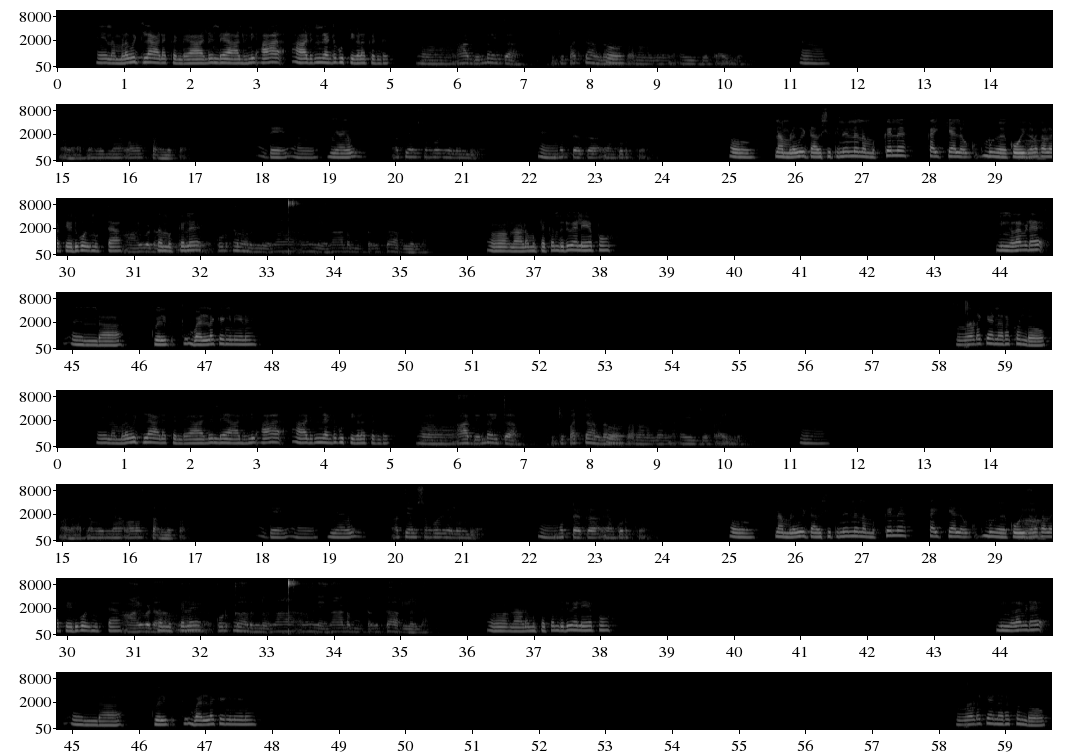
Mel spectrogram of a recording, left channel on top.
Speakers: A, on the left; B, on the right.
A: ഏ നമ്മളെ വീട്ടില് ആടൊക്കെ ഉണ്ട് ആടുണ്ട് ആടിന് ആ ആടി ന് രണ്ട് കുട്ടികളൊക്കെ ഉണ്ട്.
B: ആ ആദ്യം ഉണ്ടായിട്ടാ എനിക്കി പറ്റാണ്ടെണ്‌
A: ഓ
B: പറയണം തന്നെ എയ്ജൊ ക്കായില്ലെ.
A: ആഹ്
B: അത് കാരണം പിന്നാ വളർത്തണില്ല ഇപ്പ.
A: അതെ ഓ ഞാനും
B: ത്യാവശ്യം കോഴികളുണ്ട്.
A: ഏ
B: മുട്ടയൊക്കെ ഞാൻ കൊടു <unintelligible>
A: ഓ നമ്മള് വീട്ടാവശ്യത്തിനന്നെ നമുക്കന്നെ കഴിക്കാലോ? കോകോഴികളൊക്കെ
B: ആ
A: വളർത്തിയ ഒരു കോഴിമുട്ട
B: ആ ഇവിടെ
A: നമുക്കന്നെ
B: ഞാൻ കൊടുക്കാറുണ്ട്
A: ആ
B: നാ അങ്ങനെ നാടൻ മുട്ട കിട്ടാറില്ലല്ലോ?
A: ആഹ് നാടൻമുട്ടക്ക എന്തൊരു വെലയാപ്പോ നിങ്ങളവിടെ എന്താ കുയൽ വെള്ളക്കെ എങ്ങനെയാണ് നിങ്ങളവിടെ കിണറൊക്കെ ഇണ്ടോ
